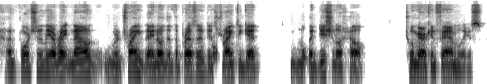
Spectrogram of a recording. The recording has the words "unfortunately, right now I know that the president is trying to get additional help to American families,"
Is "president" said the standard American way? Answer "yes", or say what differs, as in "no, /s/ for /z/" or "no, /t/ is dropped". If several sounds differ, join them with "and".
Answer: yes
